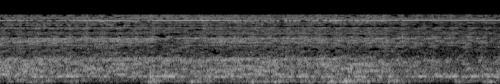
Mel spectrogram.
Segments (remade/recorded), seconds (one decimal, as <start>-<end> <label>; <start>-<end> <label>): 0.0-5.0 recorded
